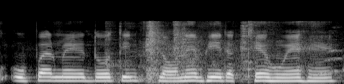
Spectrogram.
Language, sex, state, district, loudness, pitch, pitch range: Hindi, male, Jharkhand, Ranchi, -13 LUFS, 165 Hz, 160-170 Hz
